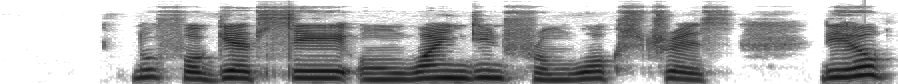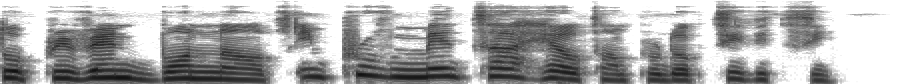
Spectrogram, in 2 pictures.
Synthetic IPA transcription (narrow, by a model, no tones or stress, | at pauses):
nofɔɡɛtseɔ̃nwãɪ̃ndĩŋfɹɔ̃mwɔkstɹɛsdehɛlp̚tupɹivɛ̃nt̚bɔ̃naʊtsĩmpʰɹuvmɛ̃ntʰalɦɛlθãnpɹɔdɔk̚tʰivitʰi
